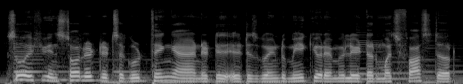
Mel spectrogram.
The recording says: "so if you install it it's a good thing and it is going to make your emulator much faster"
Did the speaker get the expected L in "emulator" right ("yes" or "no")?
yes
